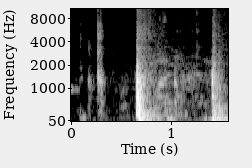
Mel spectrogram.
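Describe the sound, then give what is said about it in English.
A door swings shut with a solid thump that rings briefly, followed moments later by a second muffled knock as it settles, with faint background rustling before. “Hang on, I just got to close the door because this is driving me the noise.”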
